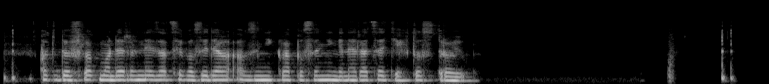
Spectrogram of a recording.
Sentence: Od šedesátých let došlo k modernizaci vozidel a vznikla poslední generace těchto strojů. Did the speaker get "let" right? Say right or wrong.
wrong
